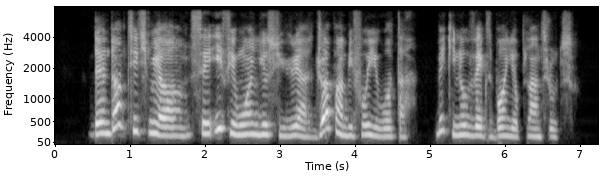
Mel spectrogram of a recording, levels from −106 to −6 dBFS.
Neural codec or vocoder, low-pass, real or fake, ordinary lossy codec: codec, 16 kHz, 4 kbps, FreqCodec, smaller model; 7.2 kHz; fake; none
